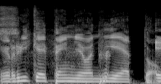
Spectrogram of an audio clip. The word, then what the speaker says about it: Peña Nieto: Enrique Peña Nieto. – Exactly like that, with an emphasis on the Nia in Peña.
